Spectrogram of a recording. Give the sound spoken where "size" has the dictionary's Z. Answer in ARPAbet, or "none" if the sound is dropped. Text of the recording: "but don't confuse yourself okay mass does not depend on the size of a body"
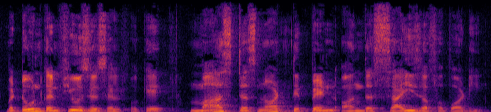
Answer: Z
